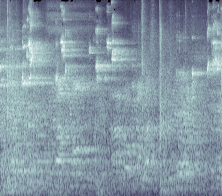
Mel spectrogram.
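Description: Basketball being played on a hardwood gym floor: sneakers squeaking in short high chirps, a few ball bounces, and players' indistinct voices, all echoing in the hall.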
